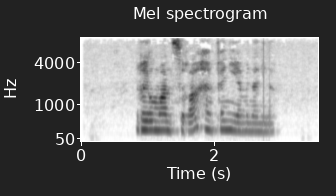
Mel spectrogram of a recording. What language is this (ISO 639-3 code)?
bak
